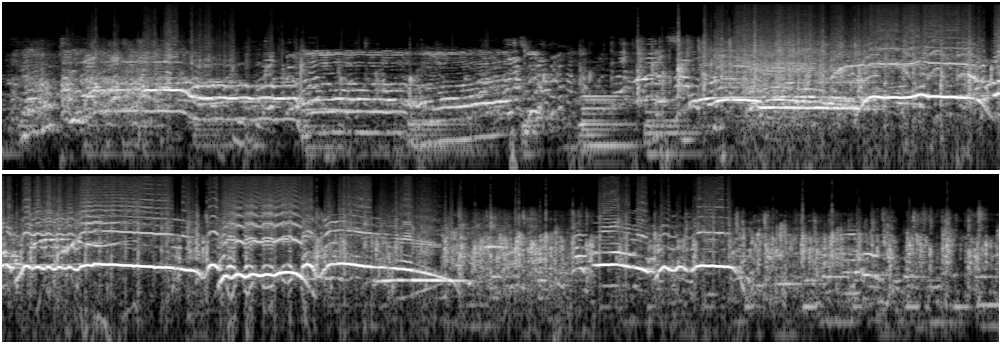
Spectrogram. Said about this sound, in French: Je crois qu'on peut l'applaudir bien fort.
